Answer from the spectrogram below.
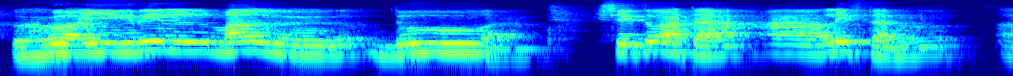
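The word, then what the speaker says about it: غير: uh chairil mag sama tidak boleh dibaca unggul gill enggau ril salah karena bukan emg enggak chairil salah yang benar adalah khoiril malu2 situ ada alif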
